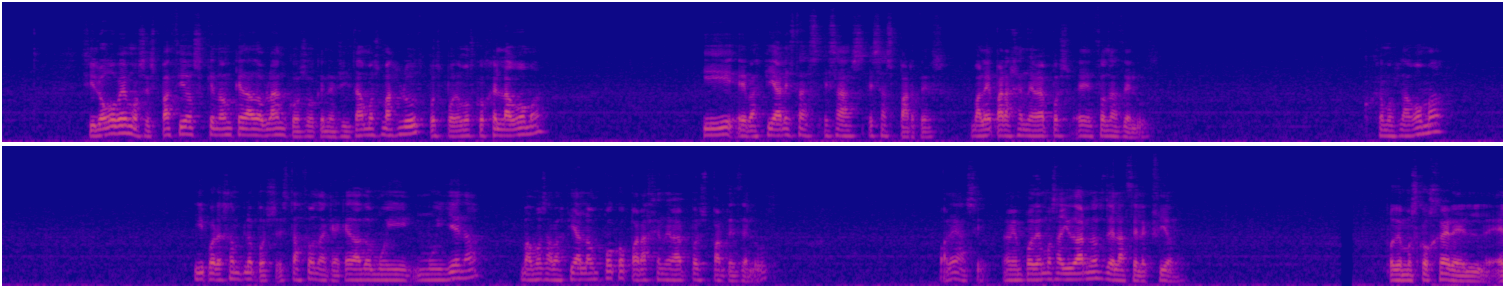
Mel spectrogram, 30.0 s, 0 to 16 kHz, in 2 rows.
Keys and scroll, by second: 4.2 x, 4.4 space, 6.4 space, 10.4 space, 14.9 z, 16.6 e, 19.4 [, 22.3 e, 24.4-26.8 typing, 27.0 ctrl+alt+z, 28.5 e, 29.3 ctrl+alt+z, 29.5 e.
